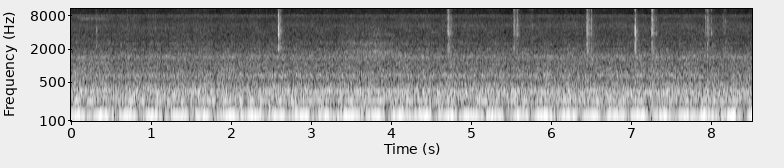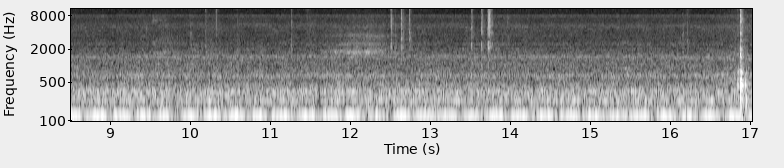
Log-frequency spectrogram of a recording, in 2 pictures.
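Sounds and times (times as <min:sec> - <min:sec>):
air conditioner humming: 0:00.0 - 0:17.0
light clicks of electronic parts: 0:12.4 - 0:12.8.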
